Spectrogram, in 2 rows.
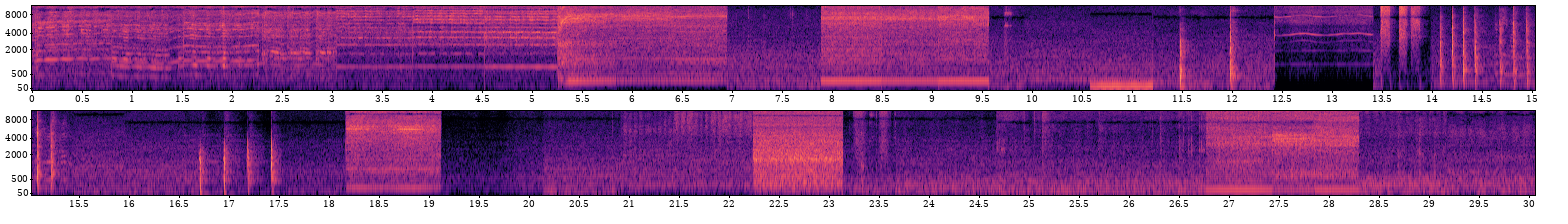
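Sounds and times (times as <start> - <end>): sharp taps and knocks: 11.5 - 12.2, 16.7 - 17.6.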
